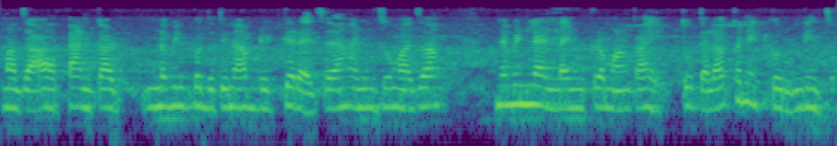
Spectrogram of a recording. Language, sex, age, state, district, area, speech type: Marathi, female, 30-45, Maharashtra, Osmanabad, rural, spontaneous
